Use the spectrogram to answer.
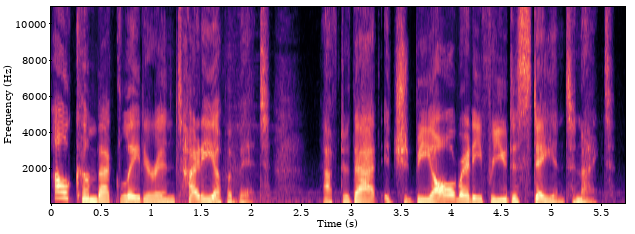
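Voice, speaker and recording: A woman voicing a gentle, polite young hostess from a secretive household, heard as game audio. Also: on the low side, wildly swooping pitch, moderate pace, exaggerated voice. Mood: courteous. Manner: soft, courteous, welcoming. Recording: game audio with faint music.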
